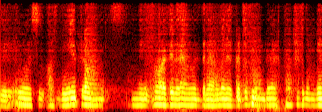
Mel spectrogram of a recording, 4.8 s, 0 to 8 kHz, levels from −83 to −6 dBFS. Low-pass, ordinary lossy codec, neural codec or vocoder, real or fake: 7.2 kHz; Opus, 64 kbps; codec, 44.1 kHz, 0.9 kbps, DAC; fake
